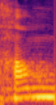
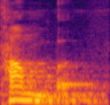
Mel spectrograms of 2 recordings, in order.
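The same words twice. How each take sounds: First: The final b sound is silent. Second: The final b sound is pronounced. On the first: The speaker calls it right. "उसको थंब बोलेंगे" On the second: The speaker calls it wrong. "ना कि थंब, है ना, बी निकलना नहीं चाहिए"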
